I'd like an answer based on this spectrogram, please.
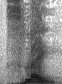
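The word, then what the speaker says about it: sleigh: l이니까 복사가 되죠 레이 여기 gh는요 묵음이에요 발음이 되지 않아요 무음이고 그러면 sl이니까 so 하고 L 복사돼서 르 a까지 오는 거죠 gh는 발음이 안 된다고요 그죠 발음이 안 돼요 그러면 합쳐서 slay slay 이렇게 되는 거죠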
